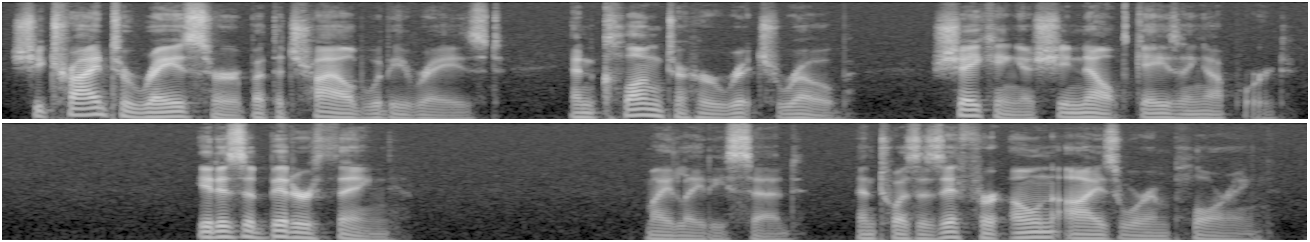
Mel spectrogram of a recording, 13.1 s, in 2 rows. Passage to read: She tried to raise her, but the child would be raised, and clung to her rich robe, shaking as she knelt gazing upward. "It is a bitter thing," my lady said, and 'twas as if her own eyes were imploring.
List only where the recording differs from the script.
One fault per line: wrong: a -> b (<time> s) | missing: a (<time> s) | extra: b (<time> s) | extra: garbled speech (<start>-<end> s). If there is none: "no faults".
no faults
